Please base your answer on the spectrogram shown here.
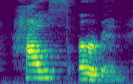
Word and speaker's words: Haus Urban: So I looked up body oils and I came across this brand called House Urban, and how it's spelled is Haus Urban.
